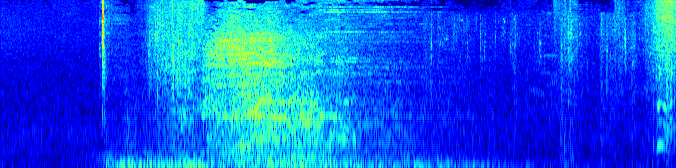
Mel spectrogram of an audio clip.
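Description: A burst of magical energy whooshes and roars, then slowly fades.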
